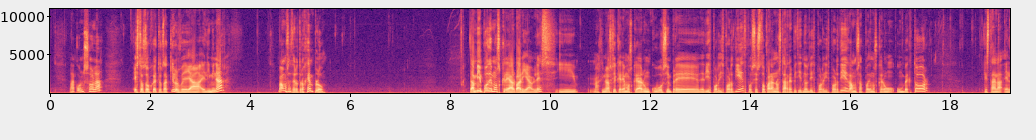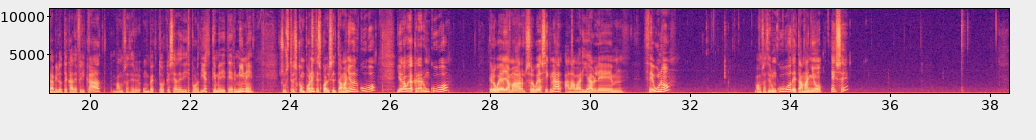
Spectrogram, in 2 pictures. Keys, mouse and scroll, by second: 1.5 click, 3.1 Delete, 3.5 click, 4.2 Delete, 5.8 click, 6.8 Return, 9.9 s, 13.9 space, 14.1 shift+0, 14.4 shift+space, 16.2-23.3 typing, 24.5 Return, 27.2 c, 27.7 1, 28.5 space, 30.1 click, 30.9 click, 32.3-35.0 typing, 37.5 Return.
